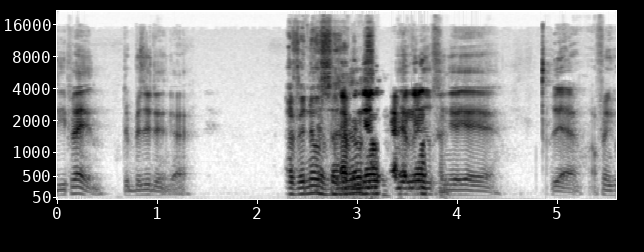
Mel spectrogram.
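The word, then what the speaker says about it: Evanilson: Evan Nilsson.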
